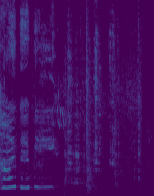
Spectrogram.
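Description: Small pet dogs whimper and yip in thin, high-pitched whines close by, with a soft voice talking to them in a quiet home during a morning routine.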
